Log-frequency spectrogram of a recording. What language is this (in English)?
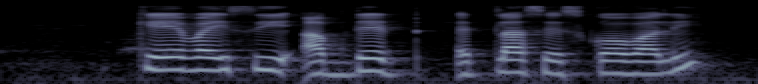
Telugu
